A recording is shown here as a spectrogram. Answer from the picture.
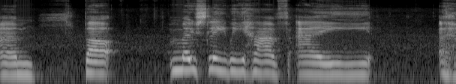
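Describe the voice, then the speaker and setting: A woman speaks at medium pitch at a very slow pace. Long, frequent pauses break up her fairly even intonation. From East Anglia, Suffolk, England. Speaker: English language specialist. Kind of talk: interview.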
